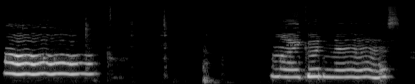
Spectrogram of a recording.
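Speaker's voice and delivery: high squealed "oh", then slow wonder; real high-pitched delight; delighted awe. Real, not acted. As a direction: draw it out high in amazement. Delighted reaction to finished reveal.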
